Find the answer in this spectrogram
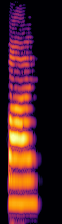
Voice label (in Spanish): "掰", Chino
